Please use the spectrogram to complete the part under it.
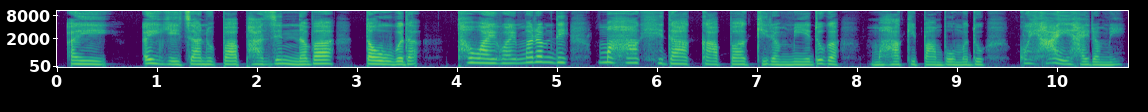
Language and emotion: Manipuri, fearful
